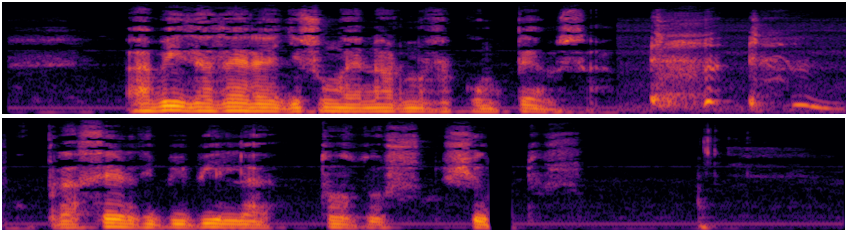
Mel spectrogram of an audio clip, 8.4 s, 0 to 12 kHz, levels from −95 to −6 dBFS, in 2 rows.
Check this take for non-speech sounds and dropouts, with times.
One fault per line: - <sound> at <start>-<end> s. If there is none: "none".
- cough at 3.2-4.2 s
- dropout at 6.7-6.8 s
